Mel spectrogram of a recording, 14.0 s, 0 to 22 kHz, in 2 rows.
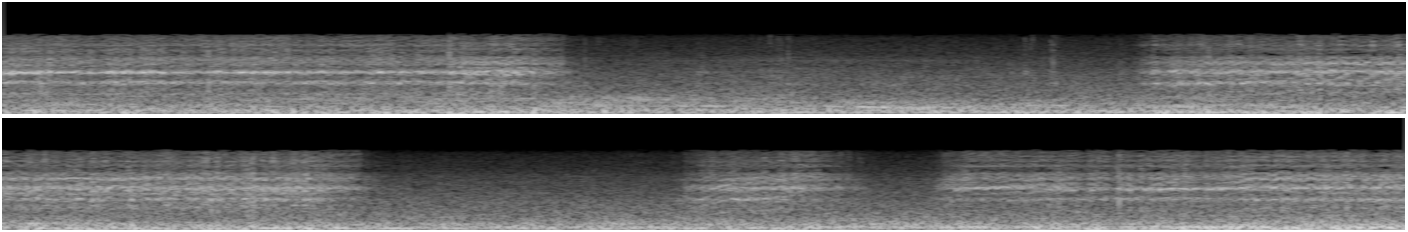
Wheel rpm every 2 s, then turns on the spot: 160, 60, 10, 140, 70, 50, 140.
2-4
